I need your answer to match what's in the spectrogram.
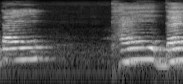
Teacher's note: त वर्ग जब हम त वर्ग की ध्वनि करते हैं उच्चारण करते हैं तो उसका दंत से जाकर टकराता है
